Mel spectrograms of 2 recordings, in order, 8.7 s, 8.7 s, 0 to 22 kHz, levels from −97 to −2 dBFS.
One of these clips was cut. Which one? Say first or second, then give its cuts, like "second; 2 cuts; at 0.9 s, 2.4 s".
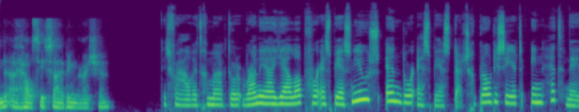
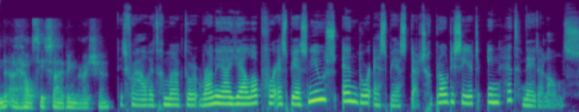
second; 1 cut; at 1.7 s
